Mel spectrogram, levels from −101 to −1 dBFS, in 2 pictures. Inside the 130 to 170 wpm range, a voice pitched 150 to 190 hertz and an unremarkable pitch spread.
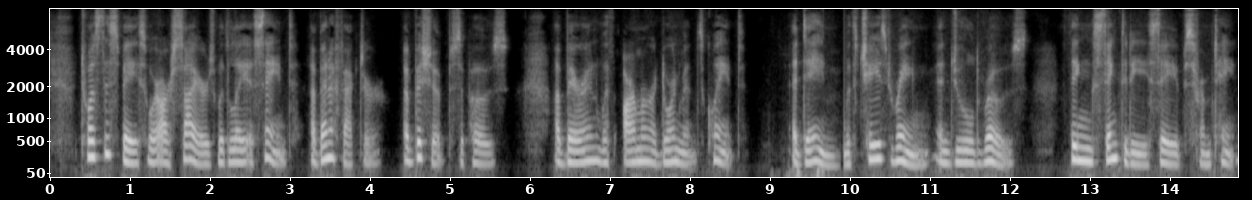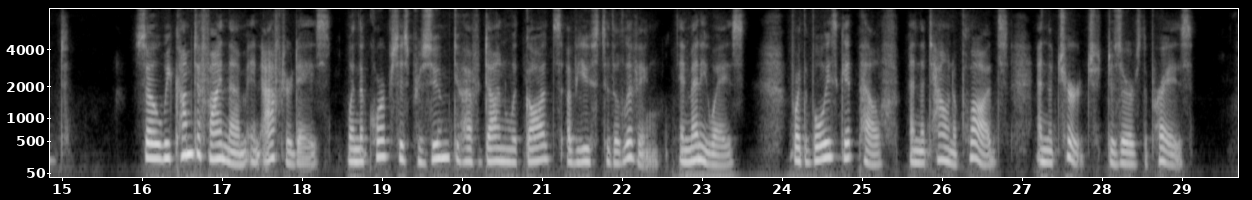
Yes: average, 155 wpm; medium, 185 Hz; average, 4.4 semitones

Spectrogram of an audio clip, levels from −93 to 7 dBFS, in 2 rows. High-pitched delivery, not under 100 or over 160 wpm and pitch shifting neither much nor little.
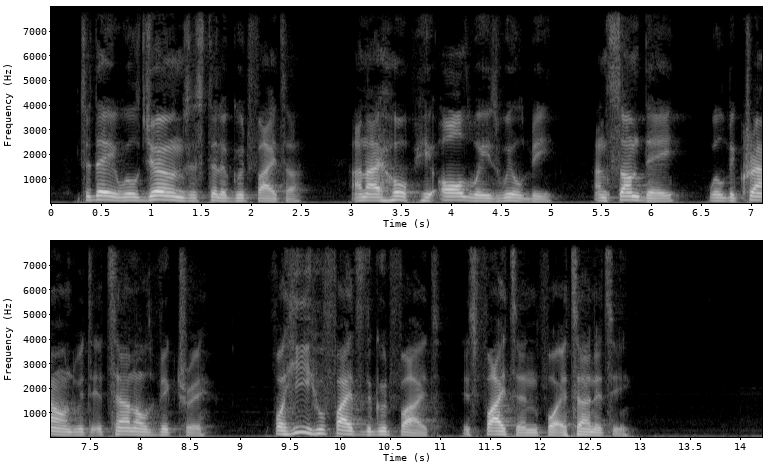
No: low, 120 Hz; average, 150 wpm; average, 3.5 semitones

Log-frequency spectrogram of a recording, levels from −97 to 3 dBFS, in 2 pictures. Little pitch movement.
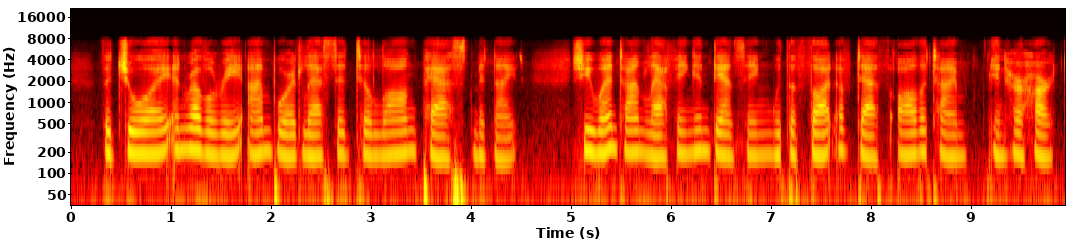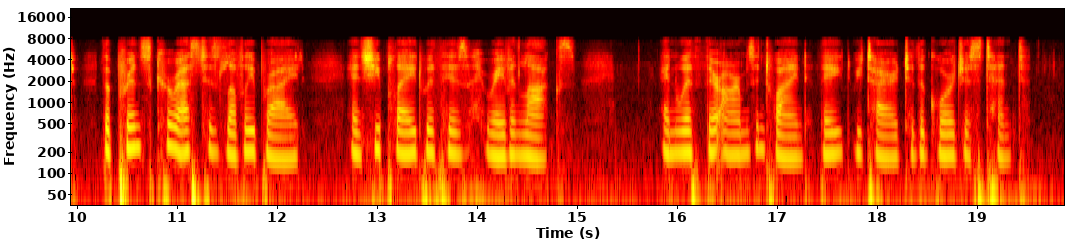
Yes: narrow, 2.0 semitones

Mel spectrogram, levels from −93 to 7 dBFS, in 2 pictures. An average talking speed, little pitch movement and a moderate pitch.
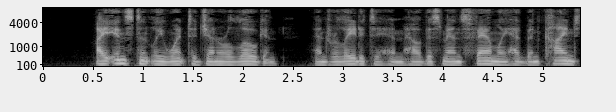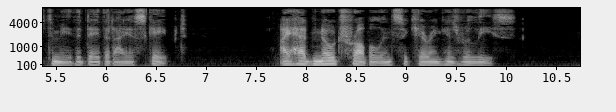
No: average, 180 wpm; narrow, 2.0 semitones; low, 105 Hz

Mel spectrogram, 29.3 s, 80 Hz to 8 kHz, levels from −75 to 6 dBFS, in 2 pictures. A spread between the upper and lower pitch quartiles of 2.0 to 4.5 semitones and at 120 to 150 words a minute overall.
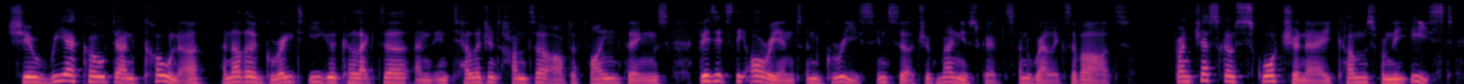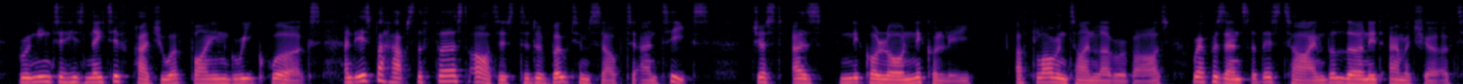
No: average, 5.2 semitones; average, 140 wpm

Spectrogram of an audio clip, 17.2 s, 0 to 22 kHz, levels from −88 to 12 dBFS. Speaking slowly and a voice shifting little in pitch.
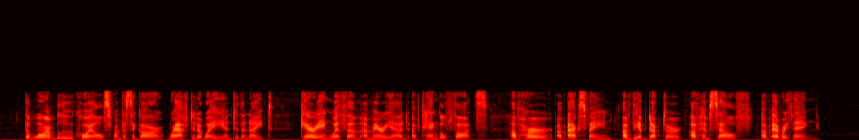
Yes: slow, 110 wpm; narrow, 1.8 semitones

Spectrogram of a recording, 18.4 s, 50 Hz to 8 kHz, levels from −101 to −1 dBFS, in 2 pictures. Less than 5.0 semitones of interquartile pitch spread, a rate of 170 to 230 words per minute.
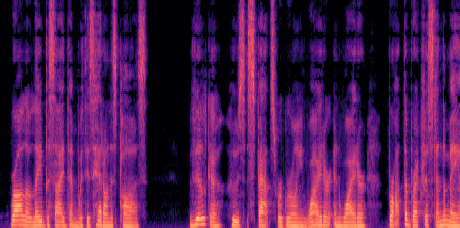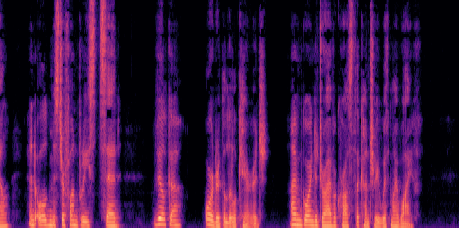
No: average, 2.8 semitones; average, 150 wpm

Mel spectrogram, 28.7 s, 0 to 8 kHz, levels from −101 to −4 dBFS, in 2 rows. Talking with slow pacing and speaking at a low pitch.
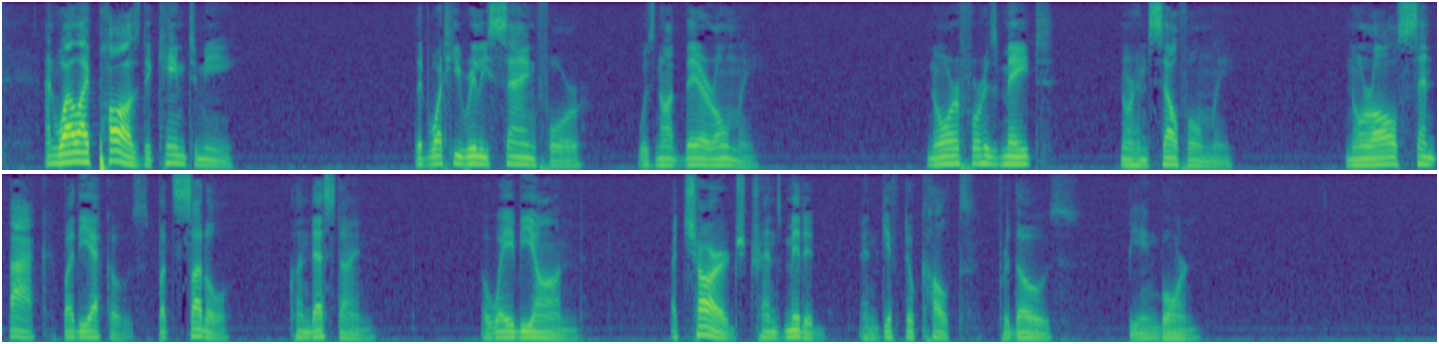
Yes: slow, 100 wpm; low, 105 Hz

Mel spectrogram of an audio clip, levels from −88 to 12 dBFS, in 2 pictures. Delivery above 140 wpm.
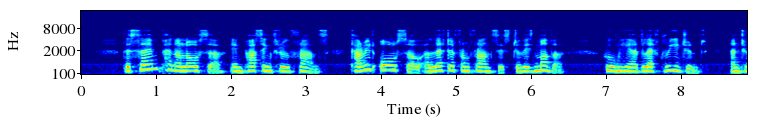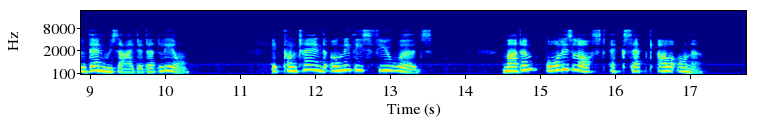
No: slow, 135 wpm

